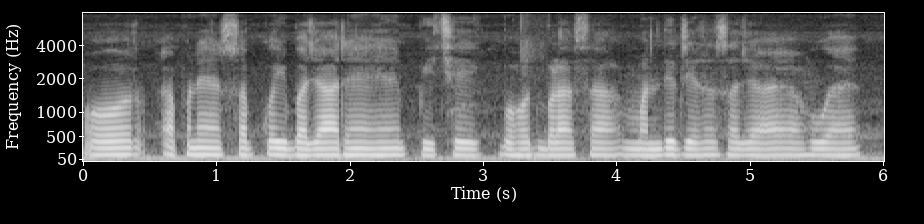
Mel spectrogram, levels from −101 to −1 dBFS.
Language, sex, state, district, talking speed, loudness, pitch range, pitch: Hindi, male, Jharkhand, Deoghar, 160 wpm, -16 LUFS, 130-135 Hz, 130 Hz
